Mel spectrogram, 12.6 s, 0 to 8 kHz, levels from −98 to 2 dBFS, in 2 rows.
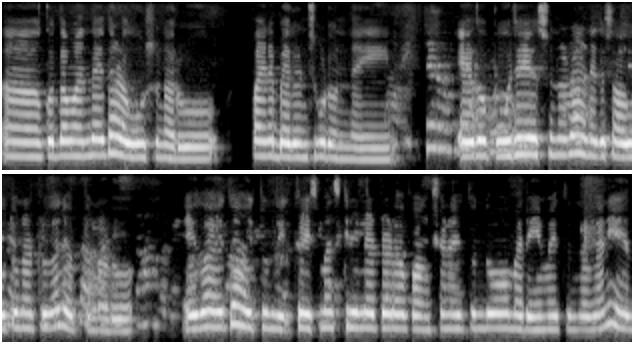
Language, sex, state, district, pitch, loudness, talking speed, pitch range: Telugu, female, Telangana, Karimnagar, 260 Hz, -15 LUFS, 120 wpm, 240-275 Hz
